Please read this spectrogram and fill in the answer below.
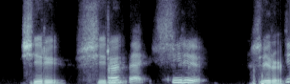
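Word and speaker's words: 知る: How is it pronounced? Shiru.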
